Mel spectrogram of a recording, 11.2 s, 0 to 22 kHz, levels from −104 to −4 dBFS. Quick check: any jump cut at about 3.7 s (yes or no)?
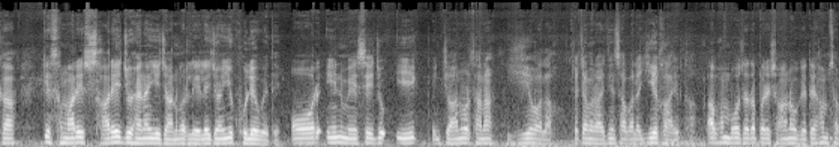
yes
